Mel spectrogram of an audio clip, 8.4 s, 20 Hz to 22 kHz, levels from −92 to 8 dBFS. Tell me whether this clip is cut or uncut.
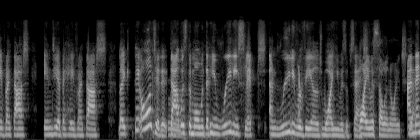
cut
